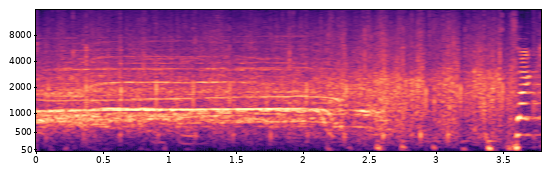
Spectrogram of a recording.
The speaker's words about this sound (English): Big round of applause for Sabrina Mahfouz.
